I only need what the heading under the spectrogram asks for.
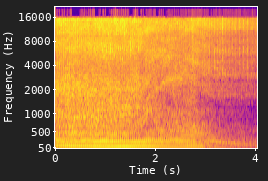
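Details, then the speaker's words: Honda push mower found in trash with bad gas and clogged carburetor, after cleaning the carburetor and main jet to cure surging; holds a steady, even beat with no surging or hunting, then switched off and coasts down. "all right look at that it's running great"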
